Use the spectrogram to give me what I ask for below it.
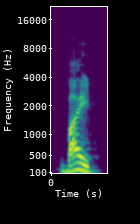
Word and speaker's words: byte: the word bite but not spelled like the way you would spell bite but it was b-y-t-e bye or you could say bit the word bit as well so the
